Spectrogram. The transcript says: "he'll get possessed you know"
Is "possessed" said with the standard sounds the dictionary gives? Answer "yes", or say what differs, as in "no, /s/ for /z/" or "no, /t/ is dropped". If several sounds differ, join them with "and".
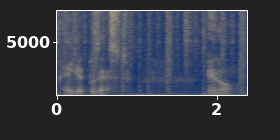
yes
